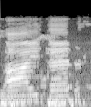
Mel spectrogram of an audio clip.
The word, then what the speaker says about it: Insana: Last name is I-N-S-A-N-A. It's pronounced A-N-A. It's called Insana.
